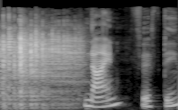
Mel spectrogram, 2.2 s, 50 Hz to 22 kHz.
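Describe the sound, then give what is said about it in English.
A d20 die is rolled: a dense rattling clatter for about a second, followed by people talking. “Could you all make a perception check, please? Just a d20,”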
